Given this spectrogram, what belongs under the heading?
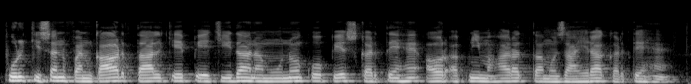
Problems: constant background noise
